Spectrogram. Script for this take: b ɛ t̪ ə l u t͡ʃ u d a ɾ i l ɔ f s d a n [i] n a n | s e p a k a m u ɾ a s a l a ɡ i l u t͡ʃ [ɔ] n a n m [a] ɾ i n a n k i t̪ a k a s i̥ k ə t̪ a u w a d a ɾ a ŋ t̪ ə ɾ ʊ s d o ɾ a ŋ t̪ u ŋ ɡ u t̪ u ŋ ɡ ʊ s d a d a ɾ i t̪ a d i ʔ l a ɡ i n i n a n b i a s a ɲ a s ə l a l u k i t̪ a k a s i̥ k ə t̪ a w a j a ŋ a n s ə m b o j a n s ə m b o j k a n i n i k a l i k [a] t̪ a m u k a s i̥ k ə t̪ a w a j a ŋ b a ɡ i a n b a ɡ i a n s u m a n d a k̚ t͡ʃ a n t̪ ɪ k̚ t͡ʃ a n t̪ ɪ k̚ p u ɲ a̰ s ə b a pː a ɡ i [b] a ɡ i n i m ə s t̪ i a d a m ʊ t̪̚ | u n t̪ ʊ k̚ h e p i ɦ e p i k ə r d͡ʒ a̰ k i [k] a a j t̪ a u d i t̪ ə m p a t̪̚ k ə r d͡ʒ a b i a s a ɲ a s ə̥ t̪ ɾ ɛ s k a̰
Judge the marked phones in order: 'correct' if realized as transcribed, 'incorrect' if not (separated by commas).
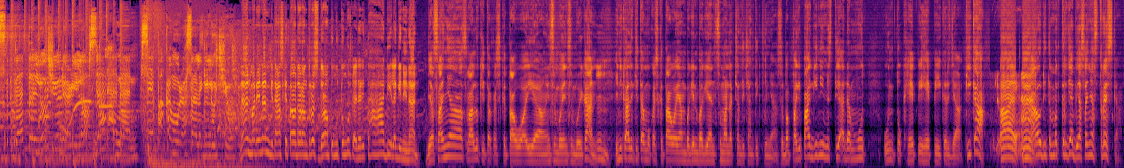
incorrect, incorrect, correct, incorrect, incorrect, correct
